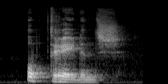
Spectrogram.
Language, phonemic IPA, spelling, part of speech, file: Dutch, /ˈɔptredə(n)s/, optredens, noun, Nl-optredens.ogg
- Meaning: plural of optreden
